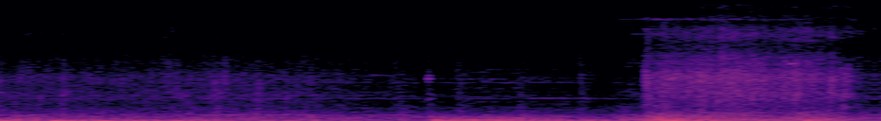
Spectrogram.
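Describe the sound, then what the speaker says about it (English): Rain weather effect in the card game Gwent, a soft hiss of falling rain that swells in short bursts and grows louder toward the end, without talk. "There's more rain."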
